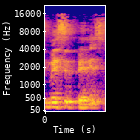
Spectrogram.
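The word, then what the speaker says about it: Tmesipteris: Okay, now other genera, of course, other than Psilotum, okay, the other genera which we have involve mesipteris. Okay, the T is silent here, it is mesipteris.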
